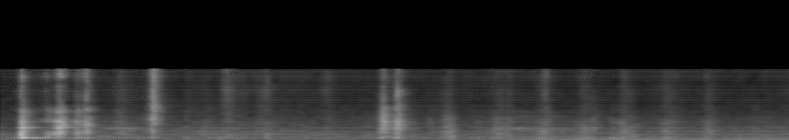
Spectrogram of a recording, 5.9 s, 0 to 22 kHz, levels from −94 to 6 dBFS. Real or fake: fake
